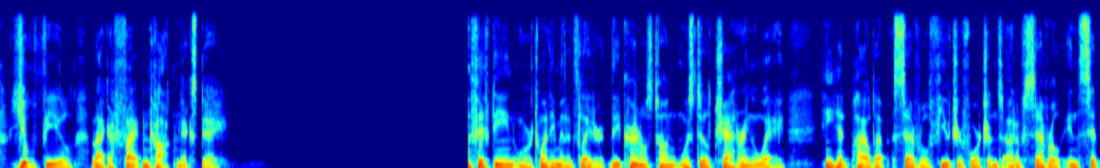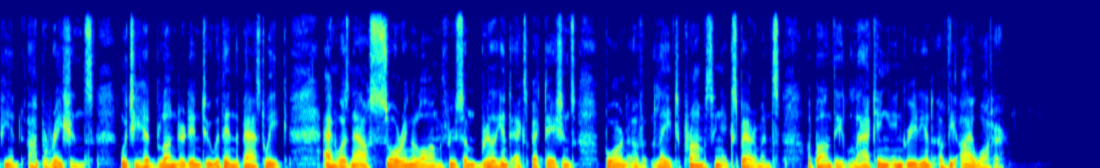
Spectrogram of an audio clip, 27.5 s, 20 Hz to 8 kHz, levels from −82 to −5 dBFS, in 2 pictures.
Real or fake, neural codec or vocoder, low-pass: real; none; 7.2 kHz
